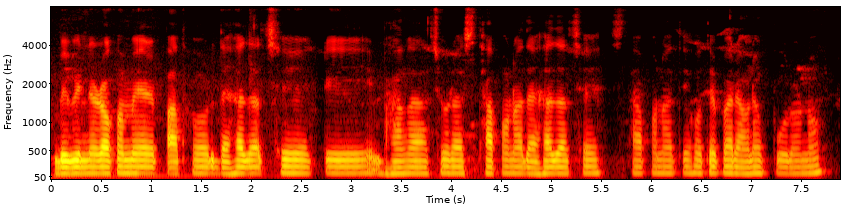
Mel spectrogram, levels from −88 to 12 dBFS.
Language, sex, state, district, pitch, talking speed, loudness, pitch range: Bengali, male, Tripura, West Tripura, 110 Hz, 115 wpm, -21 LUFS, 110-115 Hz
